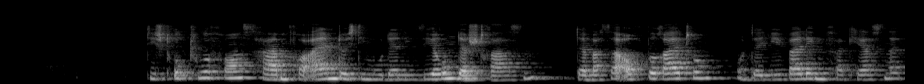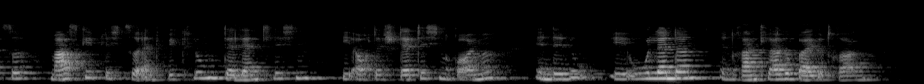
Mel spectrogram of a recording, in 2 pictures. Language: German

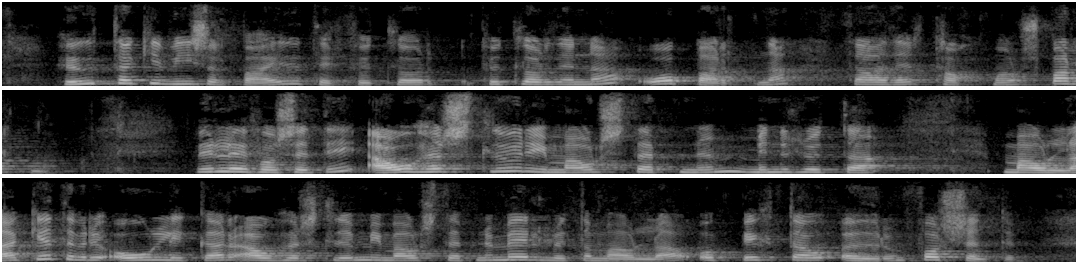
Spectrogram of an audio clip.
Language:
Icelandic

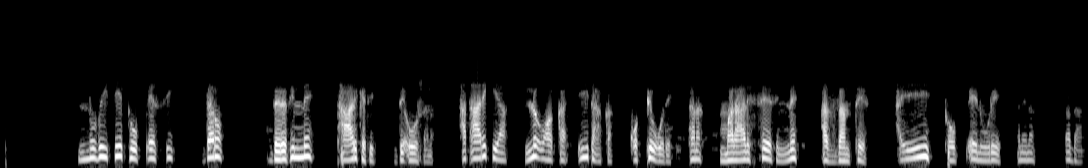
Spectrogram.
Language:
Wolaytta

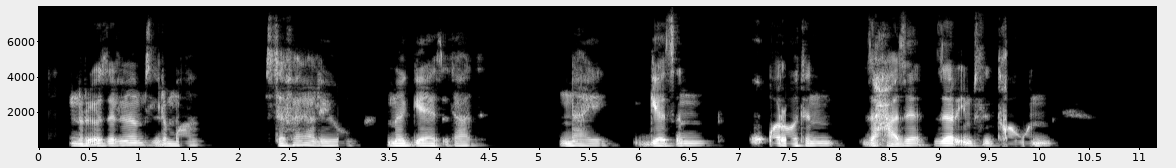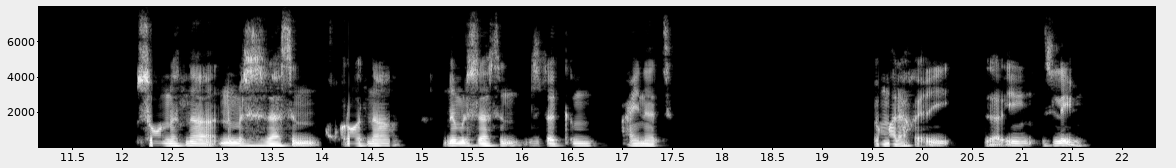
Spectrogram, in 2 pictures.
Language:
Tigrinya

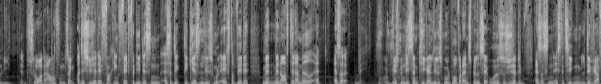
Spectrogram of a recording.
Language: Danish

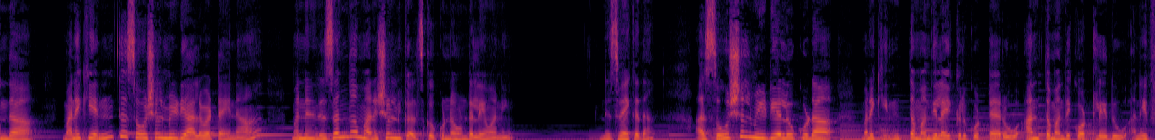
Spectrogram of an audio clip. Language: Telugu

